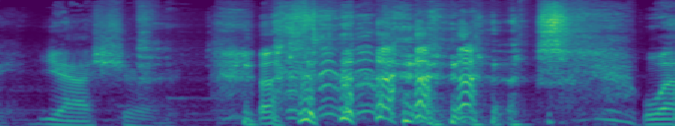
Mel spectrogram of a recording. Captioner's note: laughs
